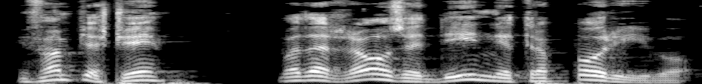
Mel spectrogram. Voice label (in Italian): "piace", crespinese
